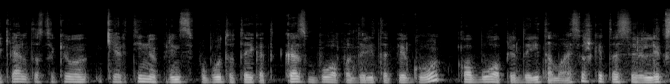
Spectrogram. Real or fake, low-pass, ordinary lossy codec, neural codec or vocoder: fake; 14.4 kHz; AAC, 48 kbps; vocoder, 44.1 kHz, 128 mel bands every 512 samples, BigVGAN v2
